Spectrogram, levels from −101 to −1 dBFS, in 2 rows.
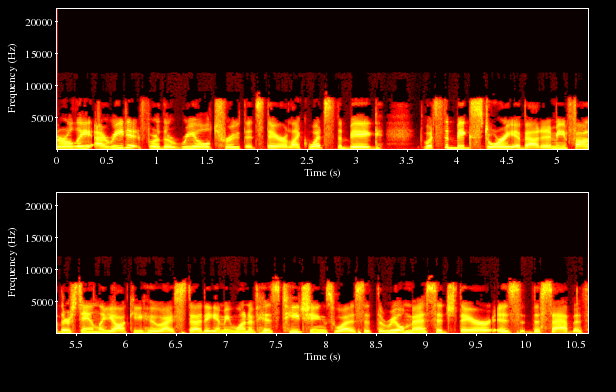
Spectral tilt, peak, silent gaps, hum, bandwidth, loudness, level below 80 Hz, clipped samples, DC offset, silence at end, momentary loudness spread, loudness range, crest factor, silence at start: -2 dB/octave; -2 dBFS; none; none; 9.4 kHz; -18 LUFS; -60 dBFS; under 0.1%; under 0.1%; 0 s; 5 LU; 1 LU; 16 dB; 0 s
